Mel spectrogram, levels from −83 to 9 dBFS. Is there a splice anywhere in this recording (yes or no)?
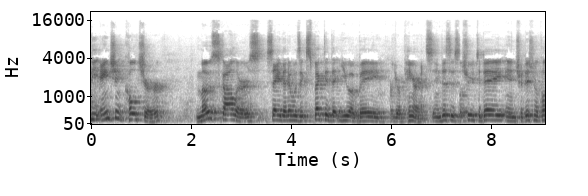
yes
